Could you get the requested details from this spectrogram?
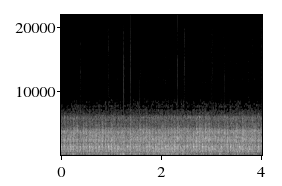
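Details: HMT tractor, diesel running slightly above idle after gearbox/hydraulic oil change, steady clatter with hydraulic lift raising fully and working smoothly, no grinding or knocking; hydraulics now OK, healthy.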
